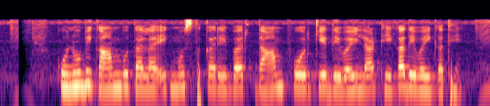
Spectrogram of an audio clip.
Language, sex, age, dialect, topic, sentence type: Chhattisgarhi, female, 18-24, Central, agriculture, statement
